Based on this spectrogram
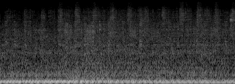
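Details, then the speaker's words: Cadillac Eldorado project car on the road after a brake check: low steady idle with a faint extra hum, "what is that noise", brakes then fail; source unidentified, cause not confirmed. "what is that noise HB cap is it I mean oh no breakes no brakes"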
